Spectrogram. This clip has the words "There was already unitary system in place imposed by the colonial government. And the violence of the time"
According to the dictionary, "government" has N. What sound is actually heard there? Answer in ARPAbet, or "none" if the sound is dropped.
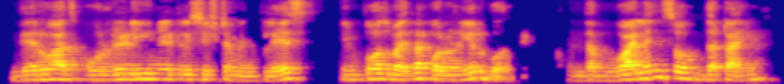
none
